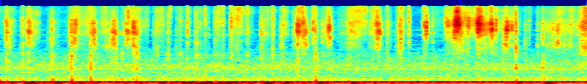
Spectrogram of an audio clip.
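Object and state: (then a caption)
Hardcover book with paper dust jacket. A hardcover book with a paper dust jacket is held in both hands while fingertips quickly tap and scratch the edges and front of the cover. Rapid, dry, papery taps and scratches crackle brightly over a steady low hum throughout.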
